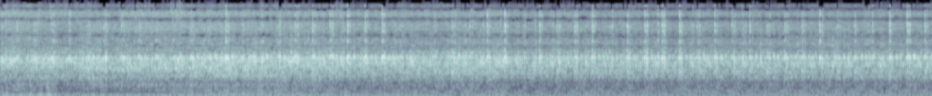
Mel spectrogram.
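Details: Odd high-pitched banging at steady idle: a sharp, fairly regular tapping about three times a second. Suspected cracked flexplate or loose crank bolts, not confirmed.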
